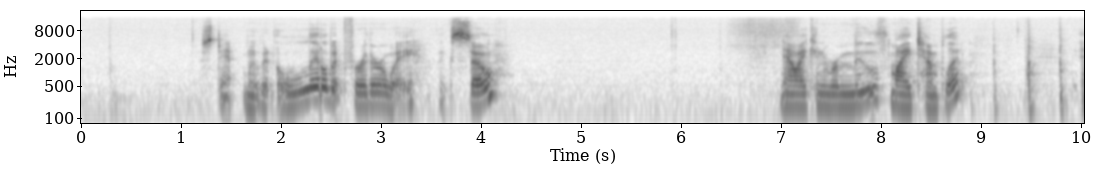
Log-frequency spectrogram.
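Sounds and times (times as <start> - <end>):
plastic sheet sliding on card: 6.4 - 7.2.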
